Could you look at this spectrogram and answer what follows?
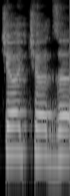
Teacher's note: च छ ज जो याठिकाणी पहा दंततालव्य आहेत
